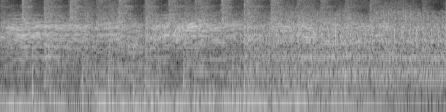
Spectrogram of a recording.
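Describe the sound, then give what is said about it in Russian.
Steady, loud helicopter cabin noise: a dense engine roar with low droning tones and a faint rhythmic pulse from the rotor, continuous throughout with no voices. “Мы летим на вертолете”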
